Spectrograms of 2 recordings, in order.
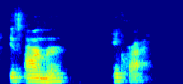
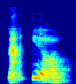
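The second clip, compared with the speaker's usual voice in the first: usual speaking voice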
